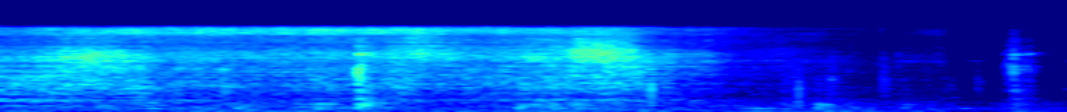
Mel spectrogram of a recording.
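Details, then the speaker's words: Portable medical oxygen tank opened with loose regulator T-screw: loud, steady high hiss of oxygen escaping because the valve didn't seal at the regulator. "so if you hear that hissing sound that's definitely a warning that something isn't connected right so when you hear that you just turn your tank back off so you don't lose all your oxyge"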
